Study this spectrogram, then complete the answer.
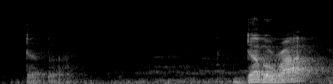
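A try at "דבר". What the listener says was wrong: No, it ain't no I at the end. It's Debar. You might say Dabara, but it's Debar.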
